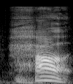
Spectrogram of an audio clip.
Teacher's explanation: تو ہا، کوشش کرنا آپ انگلی رکھ کے پڑھ کے دیکھنا ہے، ہا حلق کے درمیان میں، ہا، اس کی آواز حلق درمیانی ہے، اور درمیانی حلق سے ادا کریں گے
